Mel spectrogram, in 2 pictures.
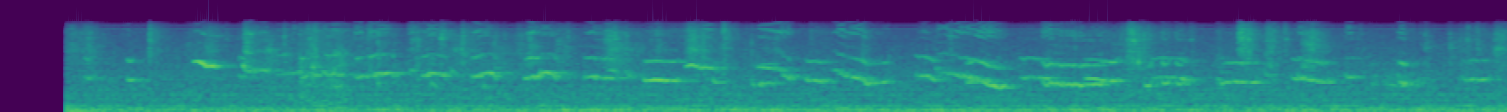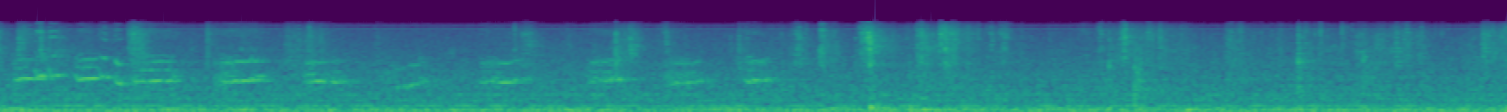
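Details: Six-week-old Yorkshire terrier puppies whimpering and squeaking indoors, a dense chorus of short high, falling and wavering yelps overlapping continuously over a steady low hum.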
